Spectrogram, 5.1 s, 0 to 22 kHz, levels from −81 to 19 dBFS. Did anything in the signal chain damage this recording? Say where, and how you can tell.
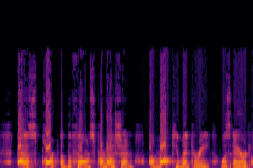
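Yes, there's sample clock jitter at the converter from about 2.85 s to 5.07 s. A faint hiss rides on the speech, roughest on loud, bright sounds and gone in pauses. The clock wobbles by a couple of microseconds, leaving error roughly 40 dB under the signal.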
